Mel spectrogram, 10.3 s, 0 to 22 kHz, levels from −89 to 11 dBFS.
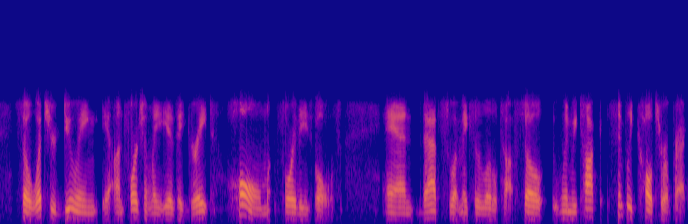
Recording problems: phone-call audio; poor line; nothing above 3 kHz

